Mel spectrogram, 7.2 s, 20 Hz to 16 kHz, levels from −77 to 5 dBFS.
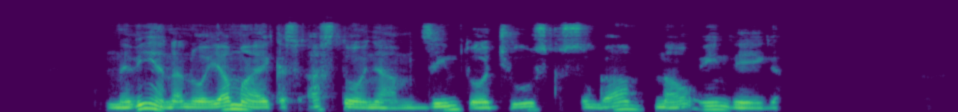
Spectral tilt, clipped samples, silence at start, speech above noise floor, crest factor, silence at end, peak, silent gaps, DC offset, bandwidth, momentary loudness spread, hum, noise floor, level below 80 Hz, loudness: -6 dB/octave; under 0.1%; 0.8 s; over 72 dB; 16 dB; 1.35 s; -4 dBFS; none; under 0.1%; 7.8 kHz; 9 LU; none; under -90 dBFS; -60 dBFS; -19 LUFS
